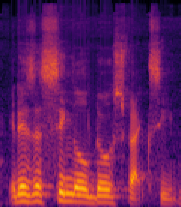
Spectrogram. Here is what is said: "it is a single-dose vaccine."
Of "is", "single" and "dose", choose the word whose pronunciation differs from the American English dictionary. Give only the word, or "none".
none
